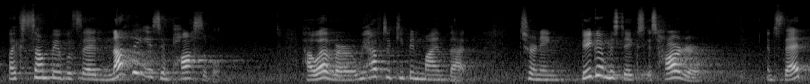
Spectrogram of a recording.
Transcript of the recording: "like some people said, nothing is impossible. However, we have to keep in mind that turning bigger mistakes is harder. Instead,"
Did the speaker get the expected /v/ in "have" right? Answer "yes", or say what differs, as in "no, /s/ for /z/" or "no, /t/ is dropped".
no, /f/ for /v/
